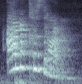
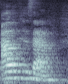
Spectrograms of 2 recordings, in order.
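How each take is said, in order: First: It is said in a put-on character voice. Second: It is said in a normal voice.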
